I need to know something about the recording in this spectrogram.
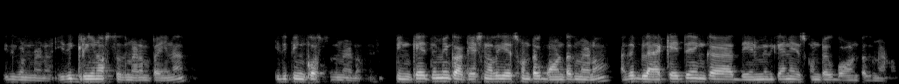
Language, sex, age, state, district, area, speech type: Telugu, male, 30-45, Andhra Pradesh, East Godavari, rural, conversation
